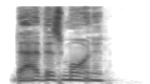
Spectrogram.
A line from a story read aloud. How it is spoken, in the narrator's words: croaked a man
